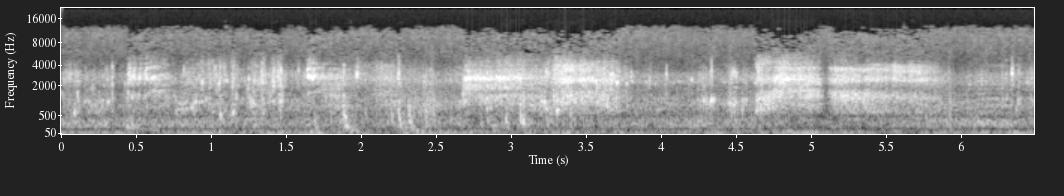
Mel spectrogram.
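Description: Choppy water splashes and laps close by.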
